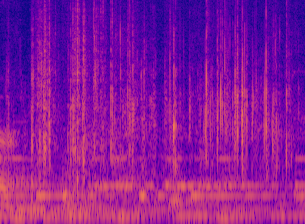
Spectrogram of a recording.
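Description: Plastic foil blind-bag wrapper crinkling and crackling as it is torn open by hand, over steady background music.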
